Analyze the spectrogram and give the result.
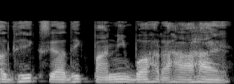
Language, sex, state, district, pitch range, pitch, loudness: Hindi, male, Jharkhand, Palamu, 110-125 Hz, 115 Hz, -18 LUFS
